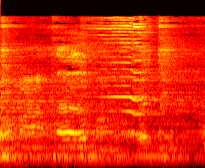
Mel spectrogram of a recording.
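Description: Live band with a symphony orchestra playing an instrumental break in a slow ballad: orchestral strings under guitar, with no singing.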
